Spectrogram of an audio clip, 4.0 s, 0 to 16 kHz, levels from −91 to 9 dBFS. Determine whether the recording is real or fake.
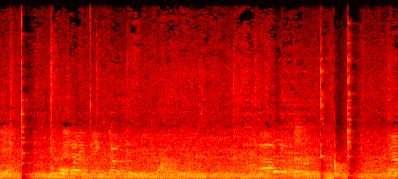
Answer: real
